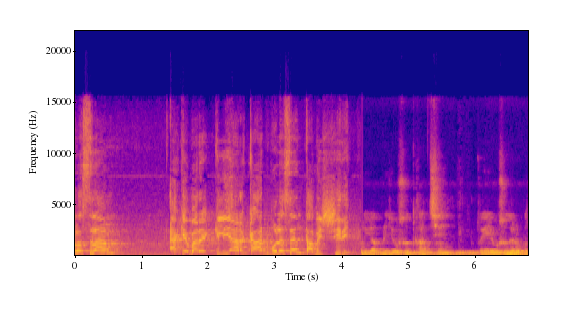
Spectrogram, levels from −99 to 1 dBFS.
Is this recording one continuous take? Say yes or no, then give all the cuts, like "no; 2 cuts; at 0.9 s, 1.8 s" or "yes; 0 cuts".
no; 1 cut; at 4.3 s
